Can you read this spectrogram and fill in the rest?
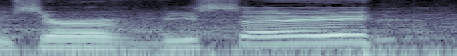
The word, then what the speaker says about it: cerevisiae: I'm going to butcher this name, Cerevisiae? – Close enough.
